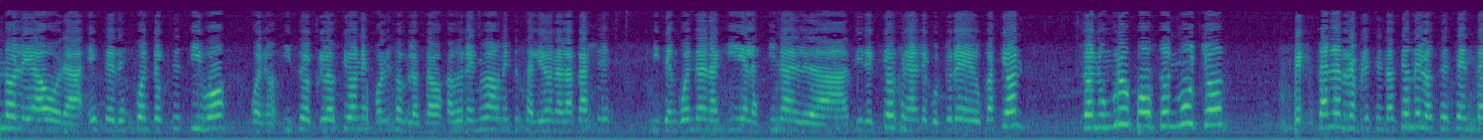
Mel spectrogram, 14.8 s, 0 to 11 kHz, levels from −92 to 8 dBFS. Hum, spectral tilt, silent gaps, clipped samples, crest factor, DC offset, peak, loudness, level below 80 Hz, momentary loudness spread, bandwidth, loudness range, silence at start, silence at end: none; -2.5 dB/octave; none; under 0.1%; 20 dB; 0.5%; -8 dBFS; -26 LUFS; -62 dBFS; 9 LU; 8.8 kHz; 5 LU; 0 s; 0 s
